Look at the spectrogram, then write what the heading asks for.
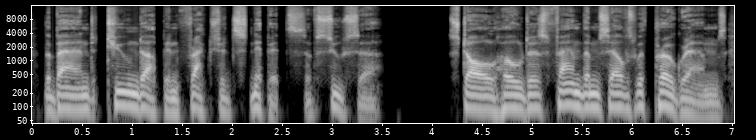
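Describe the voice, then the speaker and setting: A man reading scripted mystery fiction in a measured, literary storytelling manner. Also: low-pitched, no room sound, clean studio sound. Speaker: narrator.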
